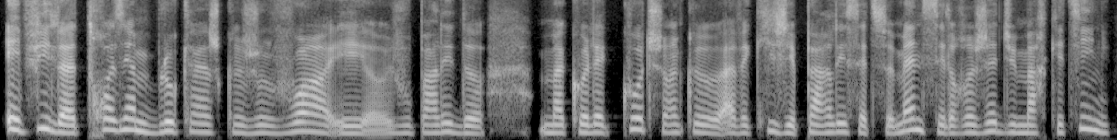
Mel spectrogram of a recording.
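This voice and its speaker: A woman's voice: on the low side, moderate pace, mellow, dry recording, clean studio sound. A middle-aged woman business coach talking to listeners in a direct, chatty podcast monologue.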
